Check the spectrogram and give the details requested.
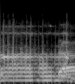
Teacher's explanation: শেষে যে ল আছে লর মাঝে কোনো টান যেন না হয়,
